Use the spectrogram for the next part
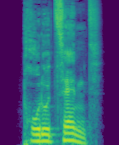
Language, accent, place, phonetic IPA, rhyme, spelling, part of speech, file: German, Germany, Berlin, [pʁoduˈt͡sɛnt], -ɛnt, Produzent, noun, De-Produzent.ogg
- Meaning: producer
